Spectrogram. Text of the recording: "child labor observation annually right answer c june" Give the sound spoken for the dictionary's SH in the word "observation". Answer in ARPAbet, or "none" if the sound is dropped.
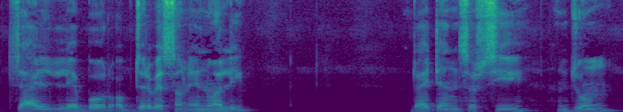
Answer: S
